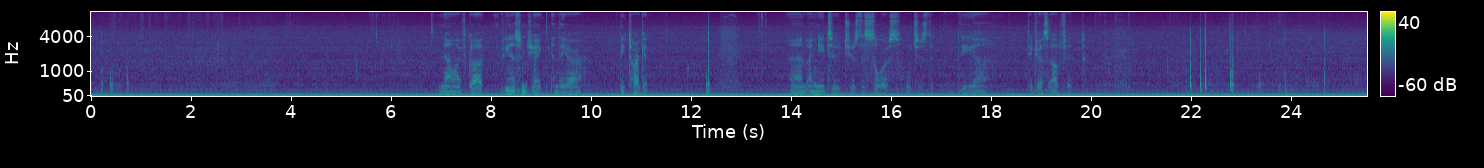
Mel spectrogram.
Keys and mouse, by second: 0.5 click, 14.8 click, 20.2 click, 21.7 click.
